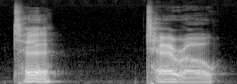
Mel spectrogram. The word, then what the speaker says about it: Turo: These notes on this ad said Turo is pronounced T-E-R-R. Tur. Turo.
